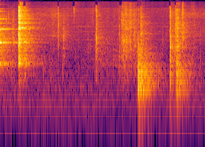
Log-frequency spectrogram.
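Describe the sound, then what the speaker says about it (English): A spoon scrapes and knocks against a skillet as chorizo is stirred into refried beans, giving a few sharp metallic clanks spaced irregularly over a low background. "get that stirred in to your beans"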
